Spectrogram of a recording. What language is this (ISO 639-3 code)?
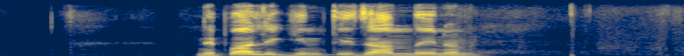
nep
